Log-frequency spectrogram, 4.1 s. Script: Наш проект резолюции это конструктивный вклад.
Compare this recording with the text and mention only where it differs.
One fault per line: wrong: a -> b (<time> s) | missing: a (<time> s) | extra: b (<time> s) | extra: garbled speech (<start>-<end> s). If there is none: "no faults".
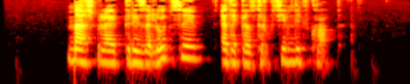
no faults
